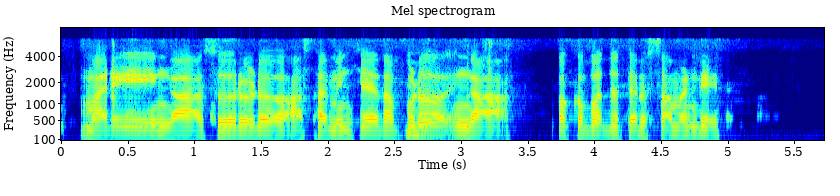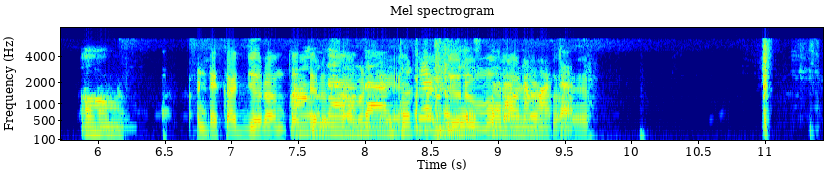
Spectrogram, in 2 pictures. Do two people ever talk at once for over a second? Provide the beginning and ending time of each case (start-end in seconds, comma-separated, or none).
7.6-9.3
